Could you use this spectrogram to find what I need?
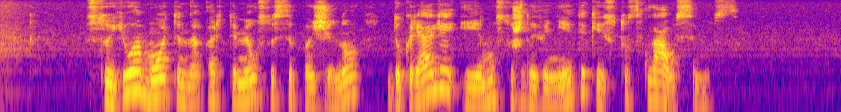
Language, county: Lithuanian, Marijampolė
